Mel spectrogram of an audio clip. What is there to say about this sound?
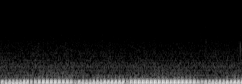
This is a recording of a cat motor , a black house cat named spook.
I trimmed it to loop but there is a slight click when looped but can easily be remedied.
This is dry without any effects being a natural sound BUT this sounds real cool of you put reverb on it.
